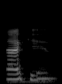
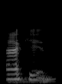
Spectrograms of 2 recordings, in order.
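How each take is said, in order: No difference in how they are said.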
